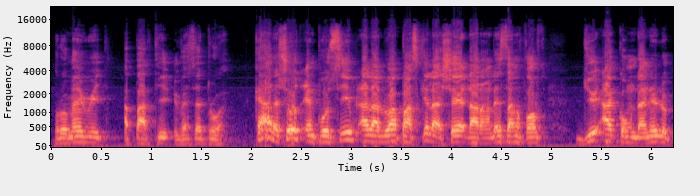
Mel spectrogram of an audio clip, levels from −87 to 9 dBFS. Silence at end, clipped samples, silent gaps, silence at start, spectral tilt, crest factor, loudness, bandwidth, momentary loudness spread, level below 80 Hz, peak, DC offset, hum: 0 s; 0.8%; none; 0.05 s; -4 dB/octave; 10 dB; -11 LUFS; 15.5 kHz; 11 LU; -40 dBFS; 0 dBFS; under 0.1%; none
